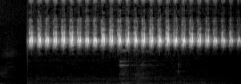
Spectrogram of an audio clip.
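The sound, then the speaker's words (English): A cricket chirps in a fast, steady series of bright, high-pitched pulses, about twenty in a row, loud against otherwise quiet surroundings. “Crickets are so well known for their songs, they're even named after it.”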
